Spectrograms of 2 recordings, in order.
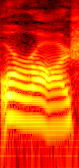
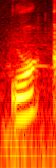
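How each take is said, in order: First: The word ends with a soft zh sound. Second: The word ends with a hard k sound. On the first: The speaker calls it right. "this is called orage" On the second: The speaker calls it wrong. "I pronounced it orc for the longest time"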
